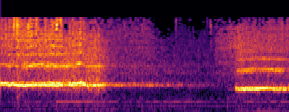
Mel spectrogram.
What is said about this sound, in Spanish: Sube a su coche. Manipula la palanca de cambios y da marcha atrás.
